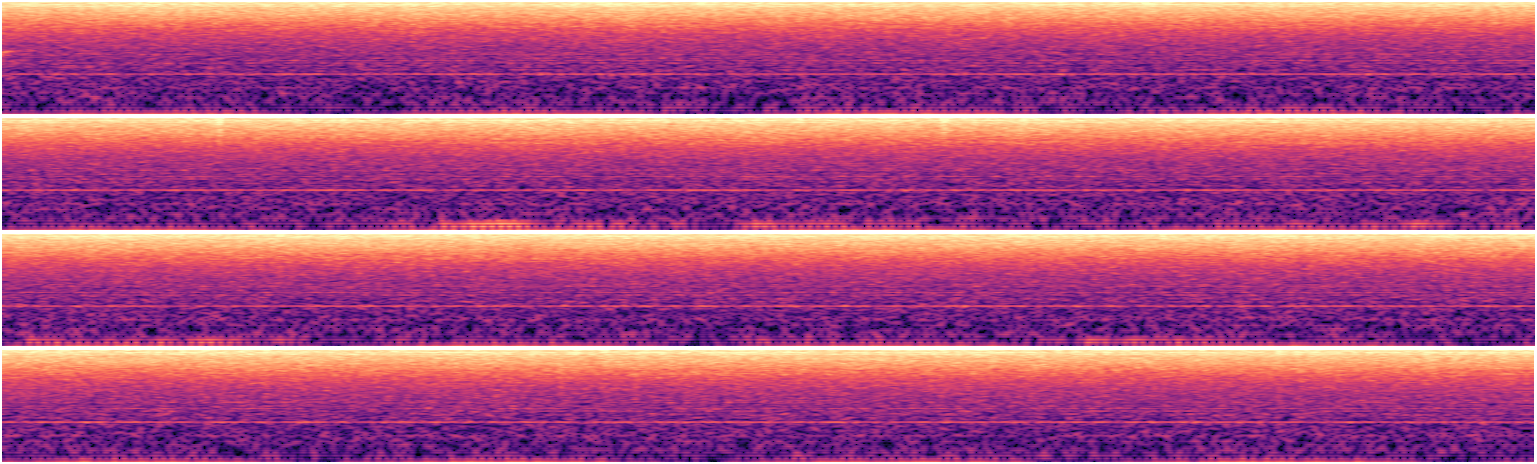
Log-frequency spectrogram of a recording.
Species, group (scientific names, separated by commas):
Poecilimon hamatus, Orthoptera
